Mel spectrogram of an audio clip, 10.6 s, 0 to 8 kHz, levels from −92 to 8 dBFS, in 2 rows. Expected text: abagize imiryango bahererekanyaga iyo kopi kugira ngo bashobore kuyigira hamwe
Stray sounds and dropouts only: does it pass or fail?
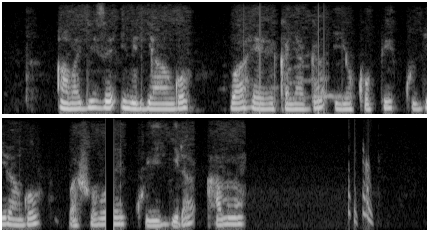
fail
